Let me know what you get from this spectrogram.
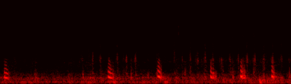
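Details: Guinea pig breathing heavily: short low, harmonic puffs with a slightly rising tone, repeated roughly every second, over faint background rustling.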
